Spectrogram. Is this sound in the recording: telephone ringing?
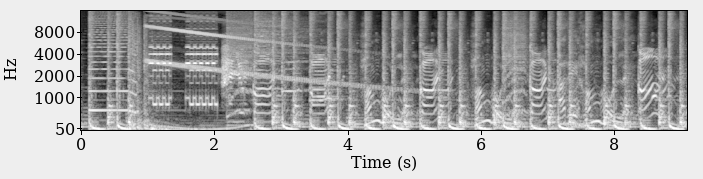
yes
